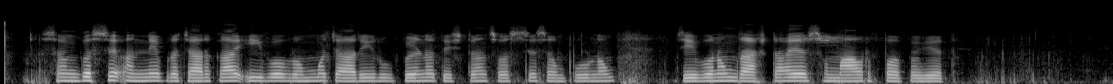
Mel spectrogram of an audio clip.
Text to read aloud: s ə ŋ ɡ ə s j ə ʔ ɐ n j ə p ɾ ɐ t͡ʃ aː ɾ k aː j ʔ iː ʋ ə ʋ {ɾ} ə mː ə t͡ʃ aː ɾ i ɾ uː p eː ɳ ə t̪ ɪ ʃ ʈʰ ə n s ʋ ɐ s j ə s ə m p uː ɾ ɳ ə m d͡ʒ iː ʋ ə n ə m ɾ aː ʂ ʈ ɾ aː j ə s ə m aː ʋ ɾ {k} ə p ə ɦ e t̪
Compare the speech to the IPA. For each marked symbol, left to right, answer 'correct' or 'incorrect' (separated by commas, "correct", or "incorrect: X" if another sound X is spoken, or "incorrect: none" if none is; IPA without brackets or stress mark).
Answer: correct, incorrect: p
